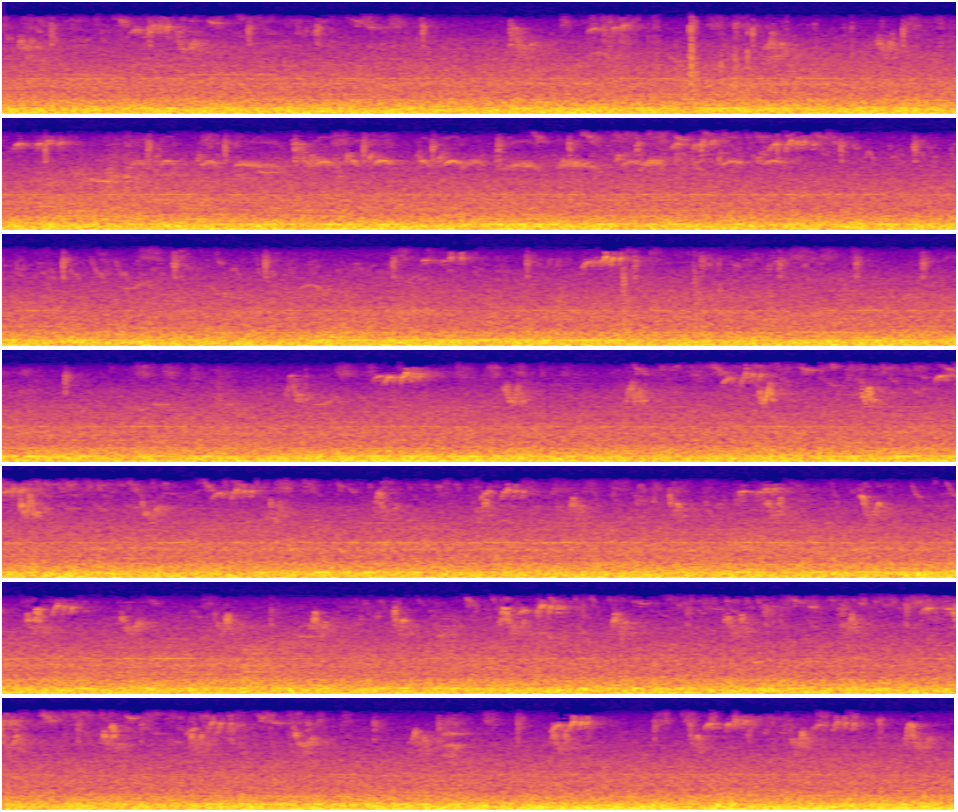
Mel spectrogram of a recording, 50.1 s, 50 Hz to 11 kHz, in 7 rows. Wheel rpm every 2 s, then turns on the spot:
0, 0, 0, 0, 0, 0, 0, 0, 0, 0, 0, 0, 0, 0, 0, 0, 0, 0, 0, 0, 0, 0, 0, 0, 0.
none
